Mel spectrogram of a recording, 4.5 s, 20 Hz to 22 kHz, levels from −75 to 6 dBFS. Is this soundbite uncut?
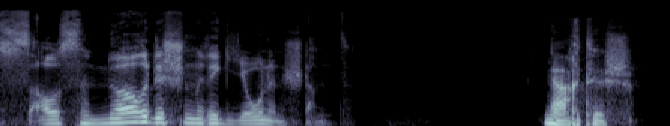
yes; 0 cuts

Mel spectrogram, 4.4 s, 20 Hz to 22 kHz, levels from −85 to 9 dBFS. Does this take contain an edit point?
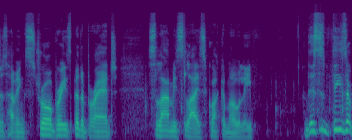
no; 0 cuts

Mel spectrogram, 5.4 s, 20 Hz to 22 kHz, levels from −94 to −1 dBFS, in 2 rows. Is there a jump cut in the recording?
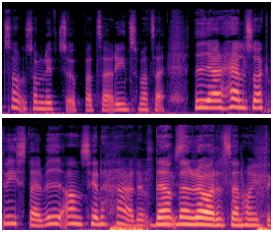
yes; 2 cuts; at 1.1 s, 4.1 s

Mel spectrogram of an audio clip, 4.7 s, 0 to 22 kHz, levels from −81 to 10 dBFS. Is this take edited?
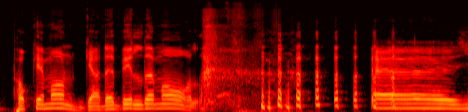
no; 0 cuts

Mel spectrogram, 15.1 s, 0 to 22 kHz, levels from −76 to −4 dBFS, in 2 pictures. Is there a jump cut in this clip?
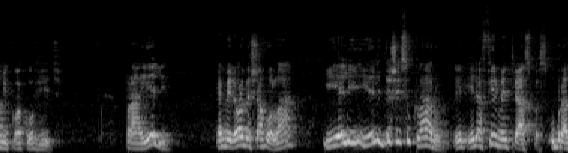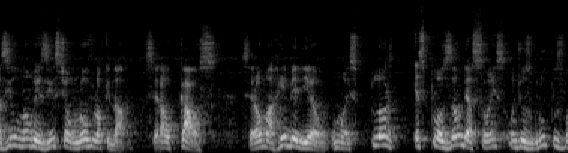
no; 0 cuts

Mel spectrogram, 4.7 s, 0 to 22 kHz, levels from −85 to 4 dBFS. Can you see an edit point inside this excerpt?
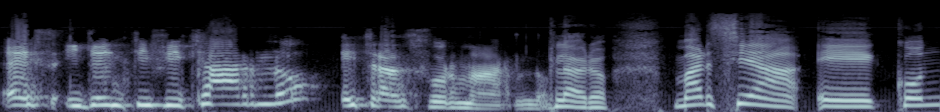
no; 0 cuts

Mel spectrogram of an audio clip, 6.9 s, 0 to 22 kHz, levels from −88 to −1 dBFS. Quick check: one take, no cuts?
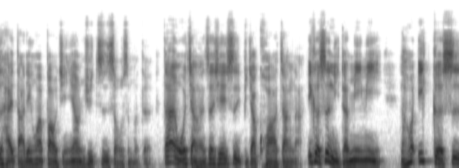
no; 2 cuts; at 2.3 s, 4.6 s

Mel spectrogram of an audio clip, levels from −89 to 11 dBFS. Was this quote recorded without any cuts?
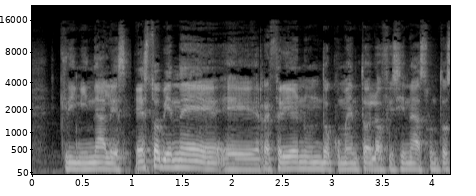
no; 1 cut; at 1.0 s

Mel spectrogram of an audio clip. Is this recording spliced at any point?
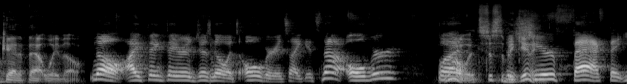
yes; 1 cut; at 2.1 s

